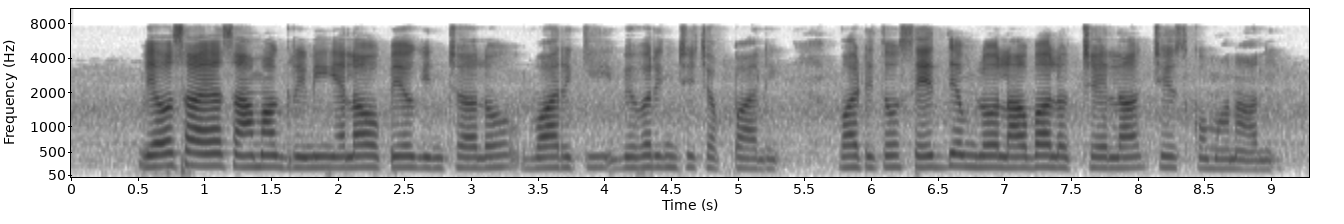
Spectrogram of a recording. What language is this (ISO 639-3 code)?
tel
